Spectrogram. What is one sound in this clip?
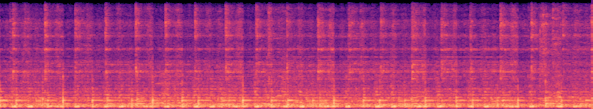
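Drums pound in a fast, steady rhythm in a large echoing hall.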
